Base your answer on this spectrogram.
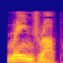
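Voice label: "rain drop", American English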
